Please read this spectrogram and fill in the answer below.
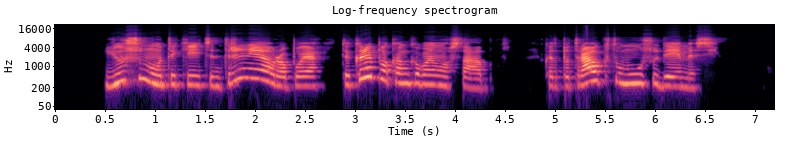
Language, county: Lithuanian, Marijampolė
